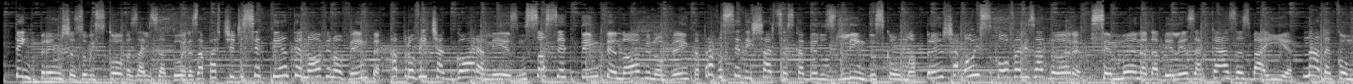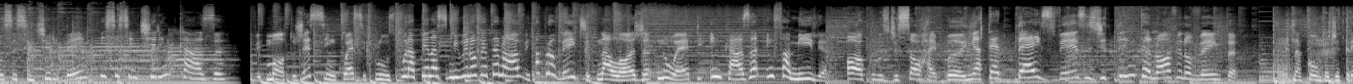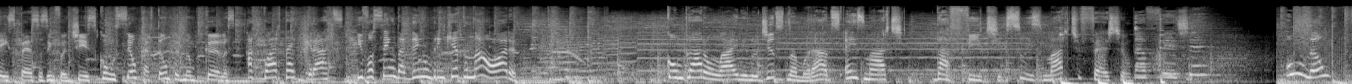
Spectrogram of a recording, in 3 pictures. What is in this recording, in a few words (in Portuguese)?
locução varejo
